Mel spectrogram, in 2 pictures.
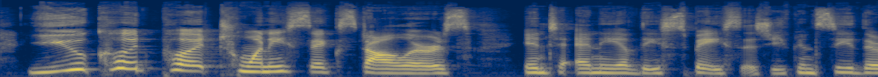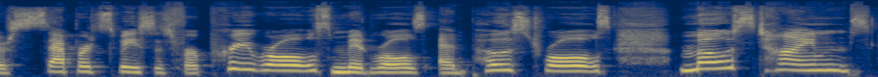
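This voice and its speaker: Woman, higher-pitched voice, dry close sound, conversational tutorial style, explanatory, frequent check-ins. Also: dry recording. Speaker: podcast network host giving a tutorial. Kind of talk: screen-share software walkthrough, informal instruction.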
